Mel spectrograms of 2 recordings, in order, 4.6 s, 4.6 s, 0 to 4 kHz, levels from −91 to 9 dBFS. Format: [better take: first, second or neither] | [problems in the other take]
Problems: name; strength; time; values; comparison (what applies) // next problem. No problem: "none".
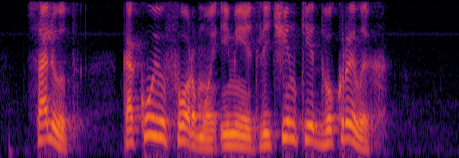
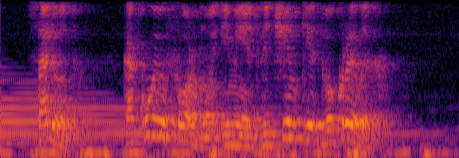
first | background sound (Harp); 8 dB below the speech // room echo; dies away in 0.6 s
